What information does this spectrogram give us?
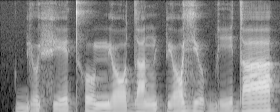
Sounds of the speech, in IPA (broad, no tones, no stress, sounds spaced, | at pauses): bʲ o fʲ e t̪ʰ o mʲ ɔ d a n pʲ ɔ zʲ o b i d a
